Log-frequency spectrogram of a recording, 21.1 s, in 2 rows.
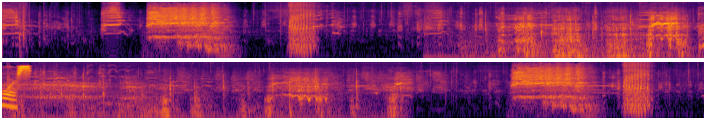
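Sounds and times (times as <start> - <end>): horse neighing: 2.2 - 3.5, 6.3 - 16.7, 18.2 - 20.3
irregular knocks: 6.3 - 16.5
low rumble: 6.3 - 16.6
horse blowing: 6.3 - 16.7.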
